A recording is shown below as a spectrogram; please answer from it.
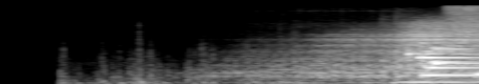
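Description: Wind rushing over the microphone, swelling steadily, with a few faint clicks near the start.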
